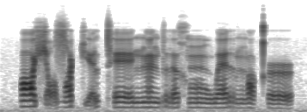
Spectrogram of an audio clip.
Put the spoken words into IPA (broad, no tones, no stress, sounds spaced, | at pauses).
ɒ xʲ ḛ zˤ ə kʲ ɛ̰ l tʰ eː ŋ ɛ̃ ɡ r ə x õː w ɛ r ŋ ɒ kʰ ə˞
